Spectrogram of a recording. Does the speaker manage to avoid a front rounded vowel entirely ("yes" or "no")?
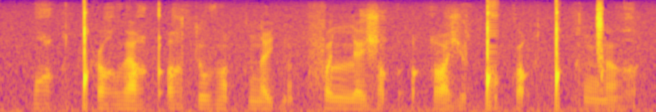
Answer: yes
